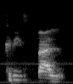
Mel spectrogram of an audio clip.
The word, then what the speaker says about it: Cristal: I pronounce my name as Cristal.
